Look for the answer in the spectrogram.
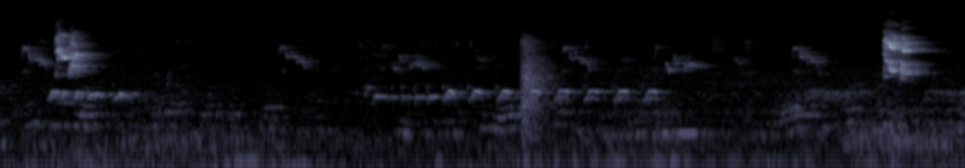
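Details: Local Indonesian zebra dove singing a run of about seven evenly paced mid-pitched coos in the middle, amid loud sharp high chirps and trills from other birds and a brief whooshing burst.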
